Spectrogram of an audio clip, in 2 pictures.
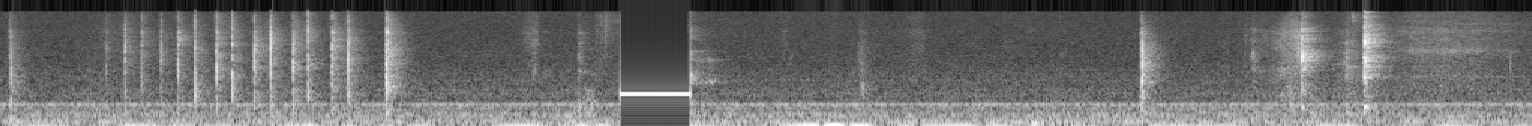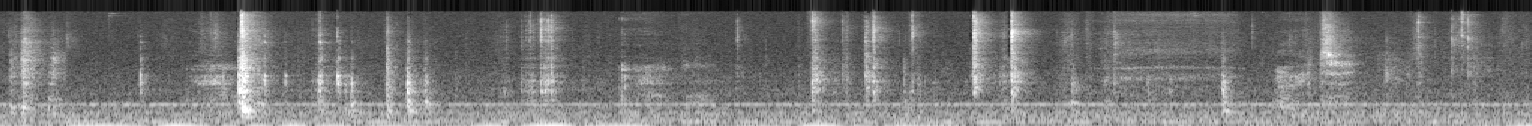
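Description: A short beep that mutes everything else about three seconds in: a censor bleep over a curse. Around it come scattered light clicks and taps from electrical wires, connectors and small metal parts being handled, over a faint steady hum.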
